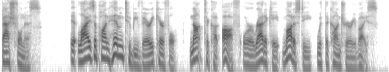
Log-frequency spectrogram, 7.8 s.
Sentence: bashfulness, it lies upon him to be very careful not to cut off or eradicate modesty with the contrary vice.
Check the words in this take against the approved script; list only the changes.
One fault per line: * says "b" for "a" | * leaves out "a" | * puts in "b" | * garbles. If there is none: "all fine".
all fine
